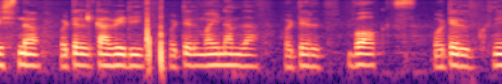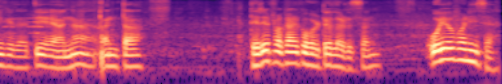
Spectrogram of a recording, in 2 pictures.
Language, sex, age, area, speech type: Nepali, male, 18-30, rural, spontaneous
